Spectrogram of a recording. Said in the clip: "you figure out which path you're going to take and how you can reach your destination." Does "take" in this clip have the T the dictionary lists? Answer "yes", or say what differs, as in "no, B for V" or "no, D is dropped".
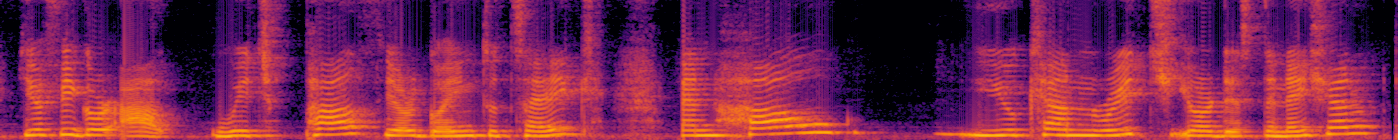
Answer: yes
